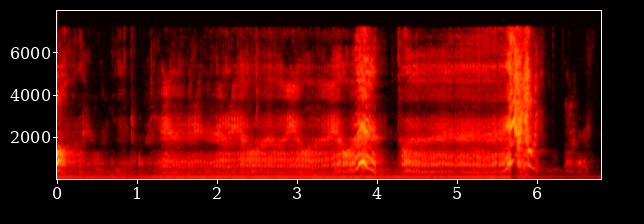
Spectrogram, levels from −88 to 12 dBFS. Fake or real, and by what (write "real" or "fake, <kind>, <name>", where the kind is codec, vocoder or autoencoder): real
